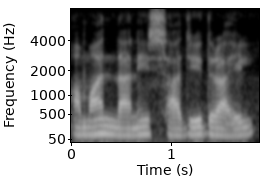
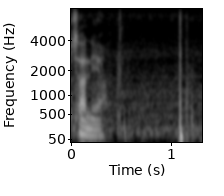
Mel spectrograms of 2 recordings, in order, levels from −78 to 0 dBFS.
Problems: background sounds at intervals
